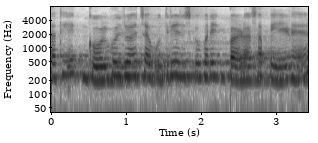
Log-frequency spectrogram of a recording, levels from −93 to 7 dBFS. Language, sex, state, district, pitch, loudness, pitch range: Hindi, female, Chhattisgarh, Raigarh, 230 Hz, -16 LUFS, 205-240 Hz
